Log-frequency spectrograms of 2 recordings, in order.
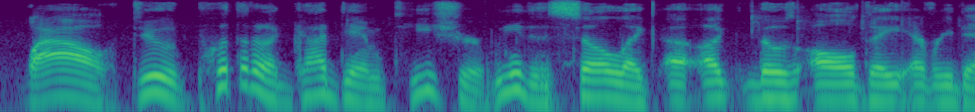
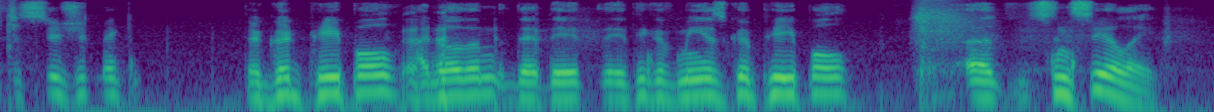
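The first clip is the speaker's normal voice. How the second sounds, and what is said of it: Poor imitation of another person's voice. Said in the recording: “This is like the worst Donald Trump impersonation ever.”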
